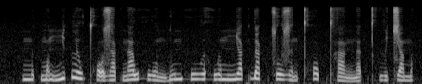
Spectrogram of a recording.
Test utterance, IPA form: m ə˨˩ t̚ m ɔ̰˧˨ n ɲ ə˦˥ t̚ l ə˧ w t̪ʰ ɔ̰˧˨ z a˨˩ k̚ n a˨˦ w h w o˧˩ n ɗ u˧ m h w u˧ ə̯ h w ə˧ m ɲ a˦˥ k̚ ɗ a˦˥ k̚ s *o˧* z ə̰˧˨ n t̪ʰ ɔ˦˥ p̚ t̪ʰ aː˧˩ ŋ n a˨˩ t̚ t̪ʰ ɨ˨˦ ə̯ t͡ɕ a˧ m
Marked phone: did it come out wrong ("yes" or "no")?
no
